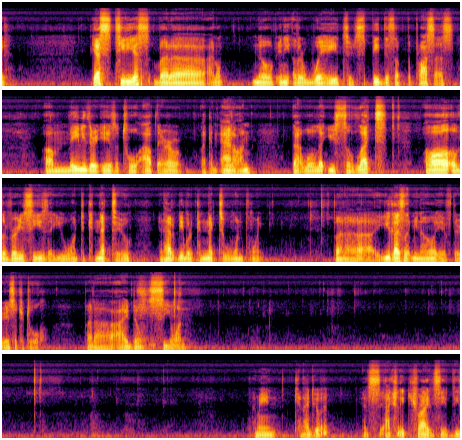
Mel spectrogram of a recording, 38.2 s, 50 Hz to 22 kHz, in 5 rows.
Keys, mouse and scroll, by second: 1.6 alt+middle click, 2.4 alt+click, 3.4 alt+middle click, 4.6 alt+click, 5.7 middle click, 6.6-7.9 alt+drag, 10.7 click, 11.1 alt+click, 13.1 click, 14.1 Return, 14.9 alt+click, 16.8 click, 17.2 alt+click, 18.0 alt+click, 19.6 click, 20.5 Return, 21.4 alt+click, 23.0 click, 23.4 alt+click, 25.0 click, 25.7 Return, 26.5 alt+click, 28.1 click, 28.5 alt+click, 30.1 click, 31.0 Return, 31.8 alt+click, 33.1 click, 35.4 shift+click.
